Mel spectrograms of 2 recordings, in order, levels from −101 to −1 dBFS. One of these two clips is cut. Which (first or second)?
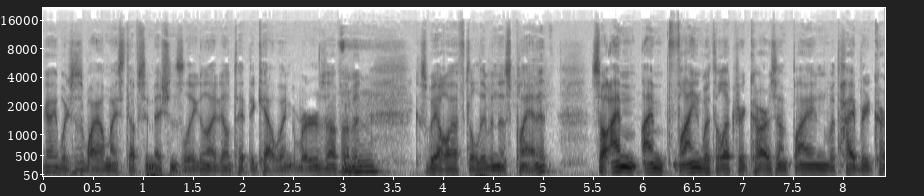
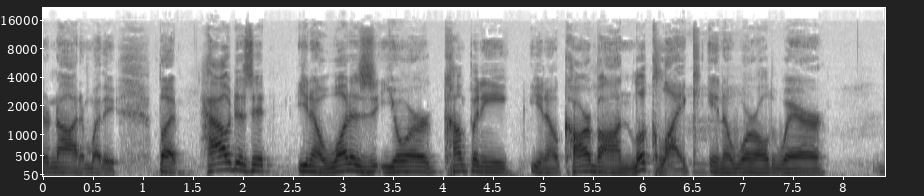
second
